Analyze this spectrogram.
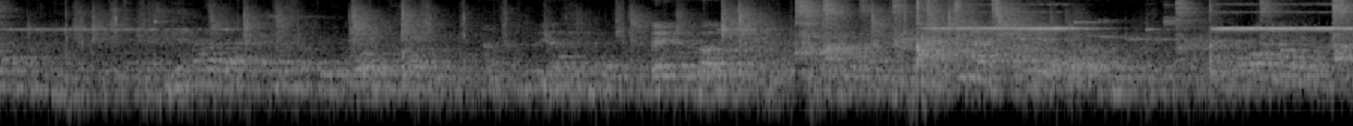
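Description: An electronic scoring buzzer beeps steadily.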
